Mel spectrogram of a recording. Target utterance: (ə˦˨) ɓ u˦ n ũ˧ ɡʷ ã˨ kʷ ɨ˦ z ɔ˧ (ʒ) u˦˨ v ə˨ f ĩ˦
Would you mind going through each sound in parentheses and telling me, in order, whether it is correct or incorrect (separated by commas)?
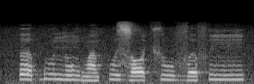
correct, incorrect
